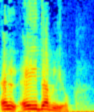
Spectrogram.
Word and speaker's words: law: law L-A-W يعني القانون, غير كلمة low اللي هي L-O-W معناها منخفض أو حاجة تحت, فنفرق في النطق شوية فهنقولها law. law.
